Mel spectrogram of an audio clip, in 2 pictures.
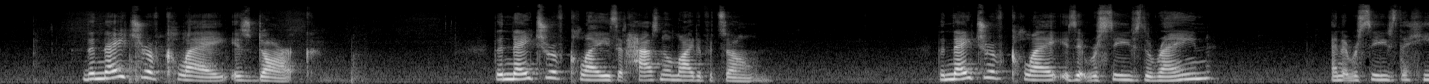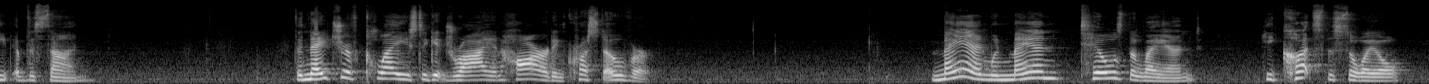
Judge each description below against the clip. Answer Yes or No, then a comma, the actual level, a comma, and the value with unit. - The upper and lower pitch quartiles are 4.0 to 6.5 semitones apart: Yes, average, 5.1 semitones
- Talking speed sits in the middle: No, slow, 120 wpm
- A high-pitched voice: Yes, high, 215 Hz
